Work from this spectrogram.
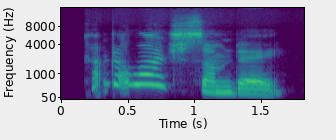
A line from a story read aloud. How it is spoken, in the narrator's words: he suggested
